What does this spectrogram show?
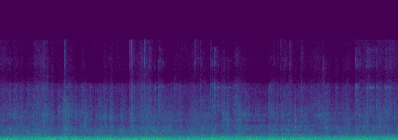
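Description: Darjeeling Himalayan Railway toy train running, heard from aboard: a steady low rumble and rattle of the carriage on the narrow-gauge track.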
